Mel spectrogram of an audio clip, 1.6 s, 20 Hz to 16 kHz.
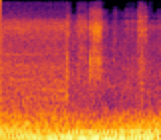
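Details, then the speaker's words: Turbocharged stock HR engine car, over-boosting to about 20 psi, running: coarse raspy rumble from a bad exhaust leak at the headers-to-turbo piping; intercooler piping also has a hole, and boost comes on late. "i don't know if you guys can hear this exhaust leak but listen to it so bad"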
